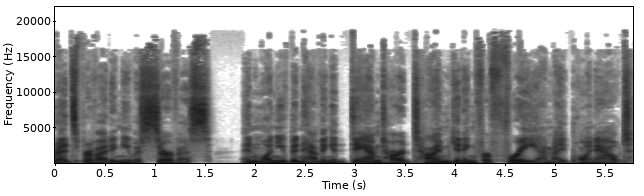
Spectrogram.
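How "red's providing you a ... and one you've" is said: ordinary delivery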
